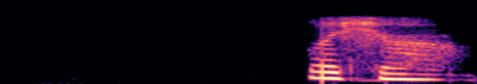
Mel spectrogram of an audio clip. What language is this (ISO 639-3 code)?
pan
